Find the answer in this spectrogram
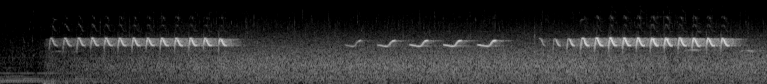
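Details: Fulvous wren giving its loud song, a fluid run of whistles and trills: a fast, even trill of about twenty notes, five short upslurred whistles, then another long rapid trill, over quiet background hiss.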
